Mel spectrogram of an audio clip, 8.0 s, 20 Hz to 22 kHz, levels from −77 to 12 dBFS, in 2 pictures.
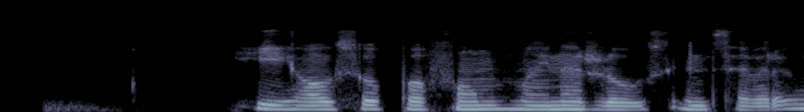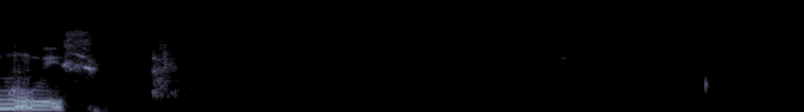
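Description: No technical faults can be heard anywhere in this speech recording. The Opus voice compression keeps the full band and leaves only a faint coded texture, which fits a hybrid stream at around 24 kbps.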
